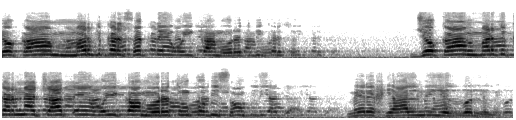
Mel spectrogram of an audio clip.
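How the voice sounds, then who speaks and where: Over noticeable background noise, a man speaks in an extremely high pitch with a raised, projected voice and big swings in loudness. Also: fairly even intonation. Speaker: Islamic scholar giving a religious sermon. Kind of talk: religious sermon (bayan).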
